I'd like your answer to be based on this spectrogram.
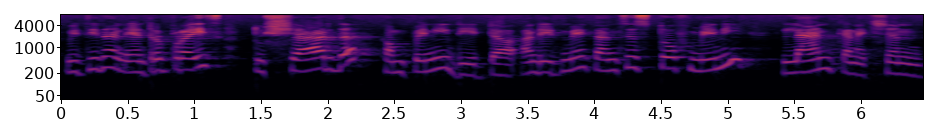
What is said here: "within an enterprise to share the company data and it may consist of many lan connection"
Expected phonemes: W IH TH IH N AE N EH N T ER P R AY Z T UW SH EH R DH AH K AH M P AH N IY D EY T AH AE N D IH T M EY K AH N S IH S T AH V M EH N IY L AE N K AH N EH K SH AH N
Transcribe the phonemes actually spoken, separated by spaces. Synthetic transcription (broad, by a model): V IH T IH N AE N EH N T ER P R AY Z T UW SH EH R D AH K AH M P AH N IY D EY T AH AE N D IH T M EY K AH N S IH S T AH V M EH N IY L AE N K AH N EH K SH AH N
